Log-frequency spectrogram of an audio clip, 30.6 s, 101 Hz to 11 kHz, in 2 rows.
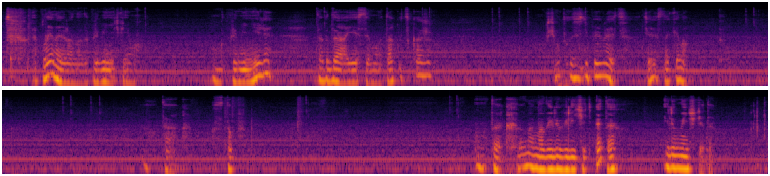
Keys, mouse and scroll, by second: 0.1 click, 3.1 click, 6.6 click, 8.8 click, 10.2-12.1 drag, 13.4 scroll down 1, 15.3 click, 17.5 click, 25.0 click, 26.2-29.3 scroll down 5.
